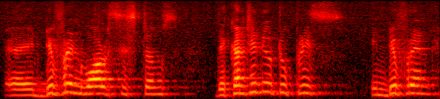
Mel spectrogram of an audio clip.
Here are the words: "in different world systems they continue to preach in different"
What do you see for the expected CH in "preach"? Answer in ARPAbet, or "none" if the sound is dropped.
S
